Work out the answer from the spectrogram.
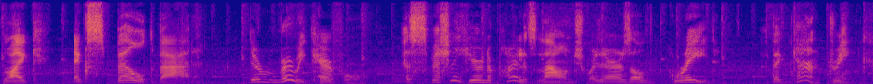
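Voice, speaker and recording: A woman hosting a game playthrough, reading narration aloud and adding casual commentary in a playful, expressive manner. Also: low-pitched, measured pace, soft background music. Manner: playful, expressive, acts out lines. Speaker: let's play host.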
